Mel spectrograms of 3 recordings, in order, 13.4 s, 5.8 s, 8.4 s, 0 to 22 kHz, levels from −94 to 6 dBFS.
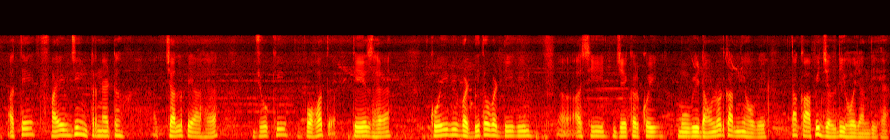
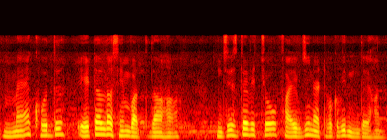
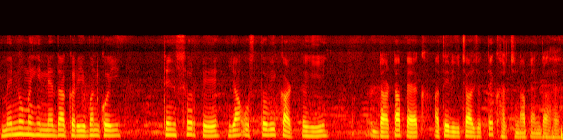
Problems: background sounds at intervals, background conversations at intervals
